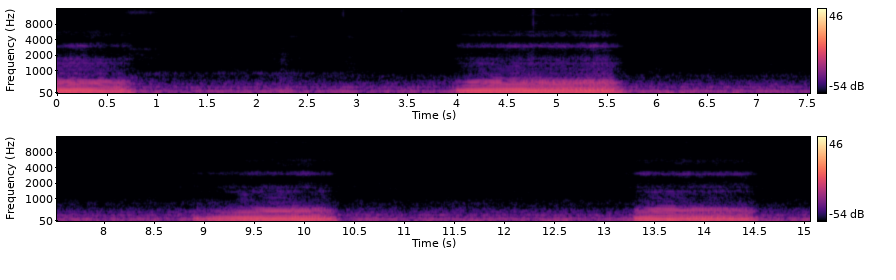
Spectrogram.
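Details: Sleeping dog snoring: loud, rumbling snores on each in-breath about every four to five seconds, with quiet breathing between.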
